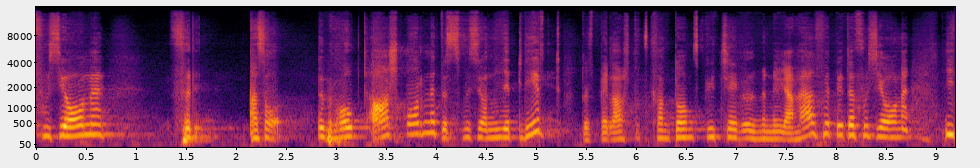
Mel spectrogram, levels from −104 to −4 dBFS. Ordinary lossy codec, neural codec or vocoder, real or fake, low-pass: none; codec, 44.1 kHz, 2.6 kbps, DAC; fake; 14.4 kHz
